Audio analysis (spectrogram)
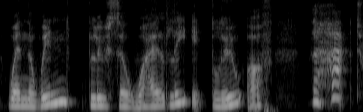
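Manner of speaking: ordinary delivery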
